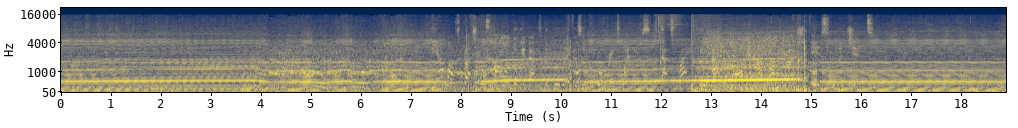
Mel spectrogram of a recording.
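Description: A racing car's engine roars steadily at high speed.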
